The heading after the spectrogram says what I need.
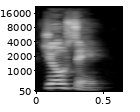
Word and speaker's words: Jose: I am going with Jose is because the Japanese pronunciation of his name is Jose and you can hear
